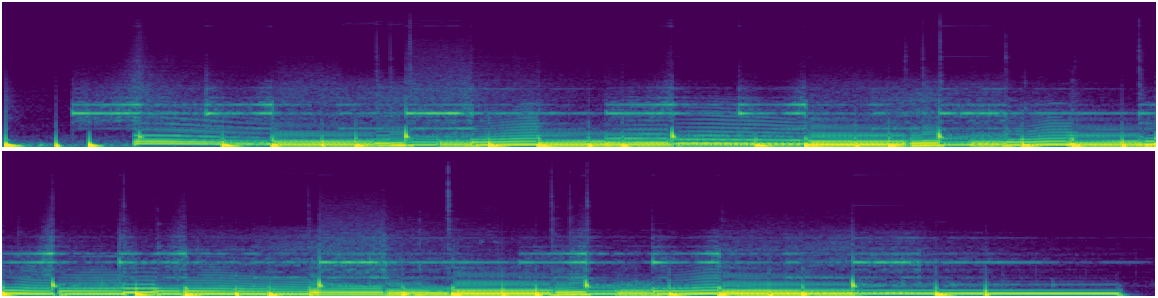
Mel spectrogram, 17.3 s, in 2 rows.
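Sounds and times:
low stereo compressed synth texture with 350 filter: 0.6 - 17.1.

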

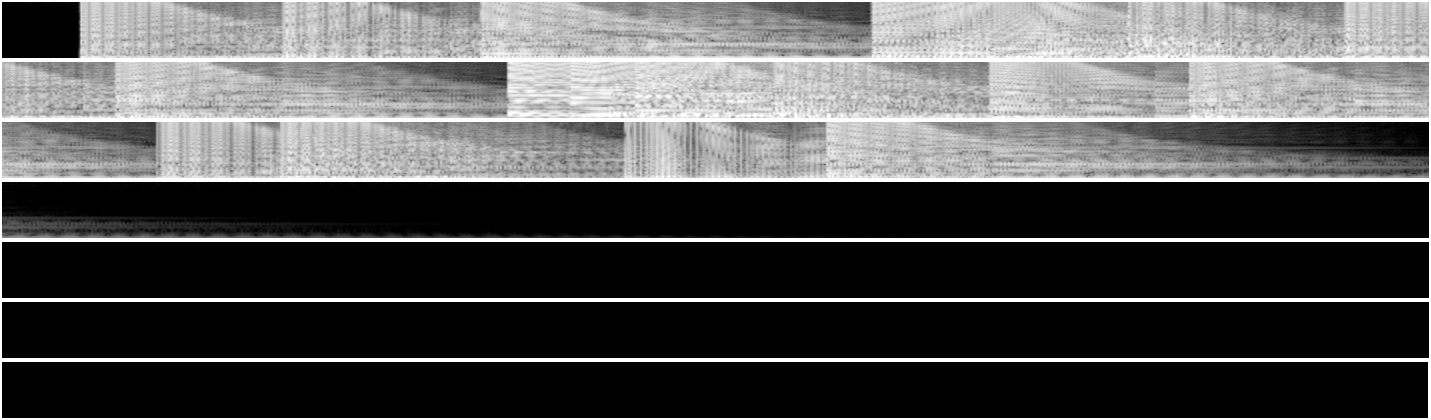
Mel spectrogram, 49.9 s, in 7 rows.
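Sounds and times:
bass: 0.4 - 22.4.

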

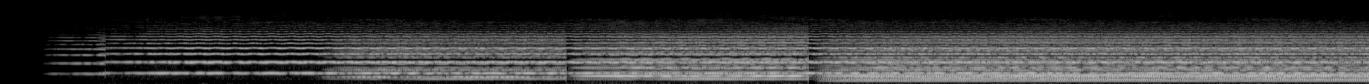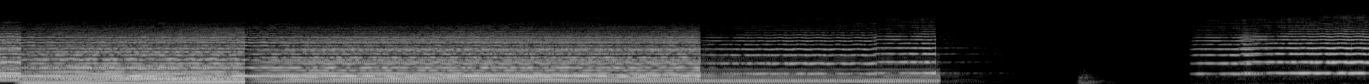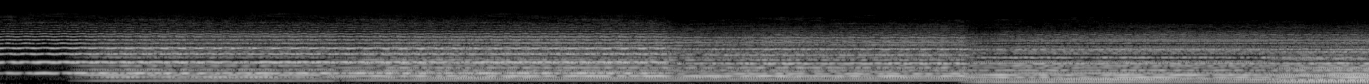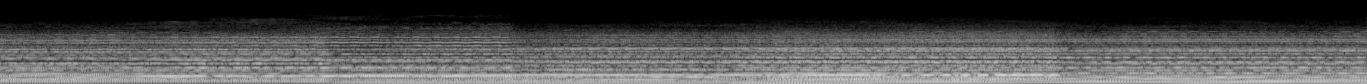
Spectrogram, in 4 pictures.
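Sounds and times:
strings: 0.5 - 23.3, 25.6 - 54.7.

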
